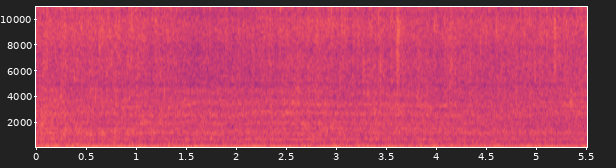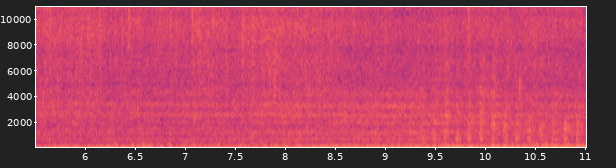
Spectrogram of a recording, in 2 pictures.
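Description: Intermodal freight train's container cars rolling past, a steady rumble of wheels on rail, with heavy rain falling.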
